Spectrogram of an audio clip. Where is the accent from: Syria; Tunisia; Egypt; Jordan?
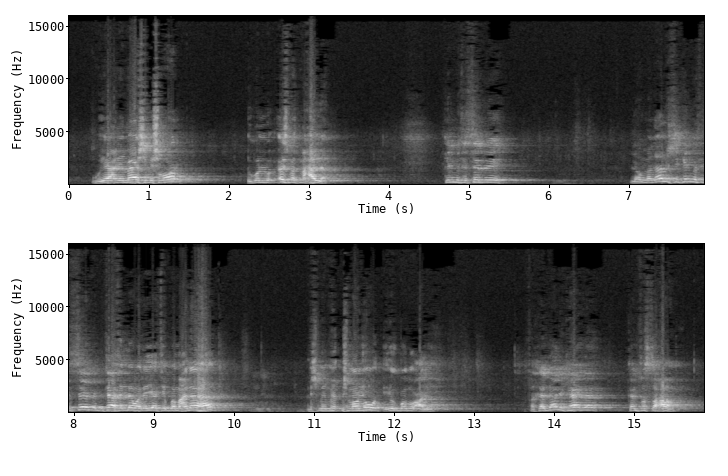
Egypt; بس احنا كمصريين دمنا خفيف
